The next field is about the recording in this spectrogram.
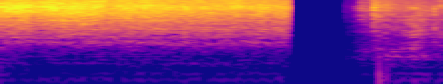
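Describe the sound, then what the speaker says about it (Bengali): Rice with whole garam masala spices and bay leaves frying in hot oil in a pan, a loud steady sizzling hiss that cuts off abruptly, then resumes with a clunk and softer sizzle. "চালটা দিয়ে কিন্তু ভালো করে ভাজতে হবে"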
